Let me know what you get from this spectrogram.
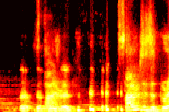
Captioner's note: laughs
